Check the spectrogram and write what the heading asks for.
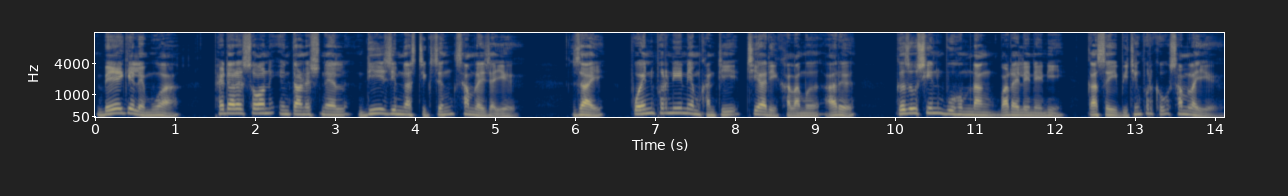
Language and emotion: Bodo, neutral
